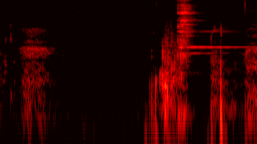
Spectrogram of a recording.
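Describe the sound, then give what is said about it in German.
Glasses clink together in a toast: a dull knock from a fairly full glass followed by a brighter ringing chime from the other glass that lingers briefly, fairly loud, with a few soft clatters around it. “Ich proste jetzt. Du hörst, das Glas ist ziemlich voll, darum ist der Klang ziemlich dumpf.”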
